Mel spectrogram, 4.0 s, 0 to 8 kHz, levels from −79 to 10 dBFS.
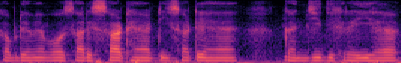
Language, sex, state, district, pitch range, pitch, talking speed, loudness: Hindi, male, Jharkhand, Deoghar, 130-135 Hz, 135 Hz, 195 wpm, -21 LUFS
